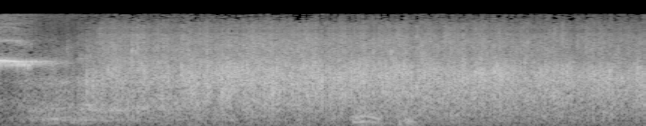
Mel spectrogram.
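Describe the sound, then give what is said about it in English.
A short, shrill whistle blast sounds at the very start, blown to end a speaker's turn in a game, then gives way at once to loud, sustained applause from an audience that carries on steadily to the end. “Clement Freud was then speaking as the whistle went, gained that extra point”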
